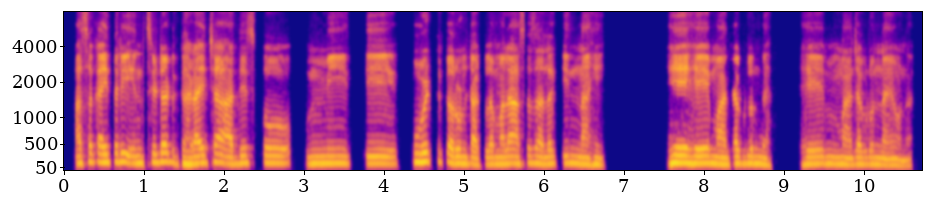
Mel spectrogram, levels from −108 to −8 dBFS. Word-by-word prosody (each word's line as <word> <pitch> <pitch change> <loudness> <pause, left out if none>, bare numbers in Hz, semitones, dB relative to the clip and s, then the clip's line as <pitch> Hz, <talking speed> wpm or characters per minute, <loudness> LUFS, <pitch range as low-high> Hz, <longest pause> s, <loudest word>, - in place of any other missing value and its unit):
असं 135 +4 -1
काहीतरी 155 +1 +2
इन्सिडंट 150 +5 0
घडायच्या 135 +4 +2
आधीच 140 +3 -2
तो 140 -1 -3 0.2
मी 135 +1 0
ती 135 -1 -2
क्विट 160 +6 0
करून 135 -4 +2
टाकलं. 120 0 -1
मला 125 +2 +2
असं 130 +2 -4
झालं 130 -2 -1
की 140 - -3
नाही. 120 -1 0 0.8
हे, 145 +1 +7
हे 135 +1 +5
माझ्याकडुन 130 +2 0
नाही, 115 -3 -2 0.4
हे 130 +1 0 0.2
माझ्याकडून 120 0 -2
नाही 110 -2 -1
होणार 100 -2 -5
135 Hz, 135 wpm, -22 LUFS, 125-140 Hz, 0.8 s, हे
